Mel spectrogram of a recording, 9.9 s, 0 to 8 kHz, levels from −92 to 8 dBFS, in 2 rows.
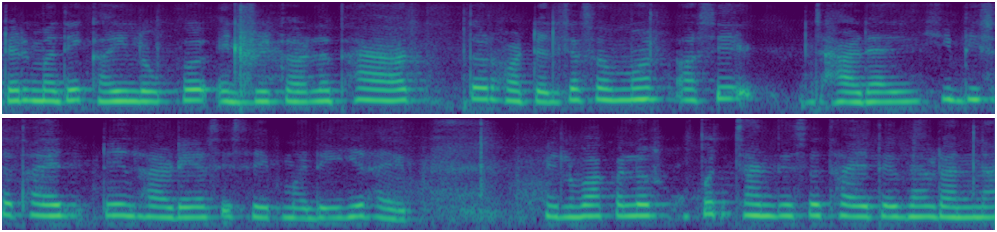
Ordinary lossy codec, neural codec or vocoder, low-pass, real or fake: none; codec, 16 kHz, 2 kbps, X-Codec, WavLM features, trained on Multilingual LibriSpeech; none; fake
